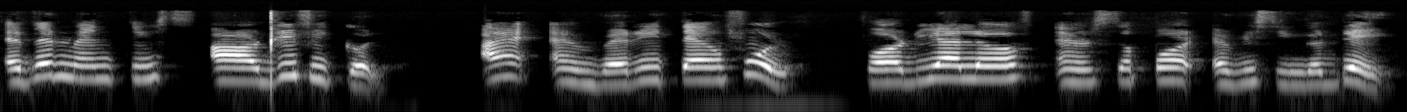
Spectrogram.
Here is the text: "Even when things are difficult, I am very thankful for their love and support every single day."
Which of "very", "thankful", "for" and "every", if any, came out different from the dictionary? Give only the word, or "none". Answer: thankful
